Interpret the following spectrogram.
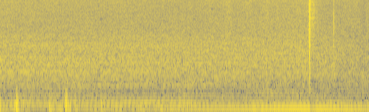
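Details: KDK stand fan after replacing bushing, gearbox gear and capacitor (previously noisy, slow, stalling): soft even low hum with a couple of light taps early on; motor runs smoothly, normal running.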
